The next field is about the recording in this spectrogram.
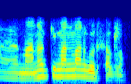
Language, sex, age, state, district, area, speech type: Assamese, male, 18-30, Assam, Majuli, urban, conversation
